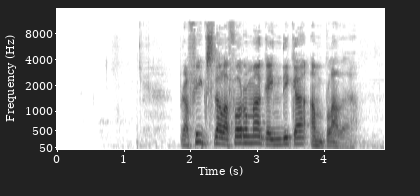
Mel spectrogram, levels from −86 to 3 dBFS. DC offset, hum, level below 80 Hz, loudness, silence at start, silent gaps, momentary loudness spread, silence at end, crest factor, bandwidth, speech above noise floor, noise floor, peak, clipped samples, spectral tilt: under 0.1%; none; -56 dBFS; -20 LUFS; 1.85 s; none; 13 LU; 0.45 s; 20 dB; 11.5 kHz; 66 dB; -86 dBFS; -2 dBFS; under 0.1%; -4.5 dB/octave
